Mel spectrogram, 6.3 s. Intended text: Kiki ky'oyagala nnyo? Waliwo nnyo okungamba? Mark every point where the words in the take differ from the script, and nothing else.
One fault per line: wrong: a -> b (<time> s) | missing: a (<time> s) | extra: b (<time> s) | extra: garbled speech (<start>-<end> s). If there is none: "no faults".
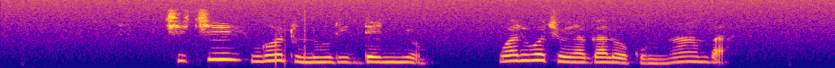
wrong: ky'oyagala -> ng'ontunuulidde (1.9 s)
wrong: nnyo -> ky'oyagala (4.1 s)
